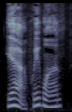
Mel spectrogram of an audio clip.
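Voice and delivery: lightly voiced teenage girl, high; teenage daughter. A narrator's reading. Daughter answers mother about the game, high girlish voice. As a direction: pitch it up as an evasive daughter. Daughter fibs after long pause.

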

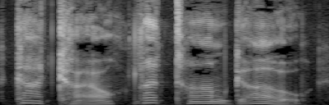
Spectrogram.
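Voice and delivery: high, drawn-out desperate plea; desperate appeal to a captor; pleading. Acted. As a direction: beg in a high woman's voice. Erin pleads for Tom.

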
